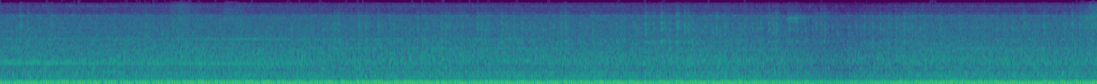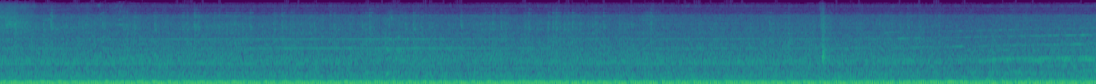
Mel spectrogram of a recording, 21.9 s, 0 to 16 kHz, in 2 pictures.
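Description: EMD SD40-3 diesel-electric locomotive, with its 16-cylinder two-stroke EMD 645 engine, running with a steady low rumble while the train is under way.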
